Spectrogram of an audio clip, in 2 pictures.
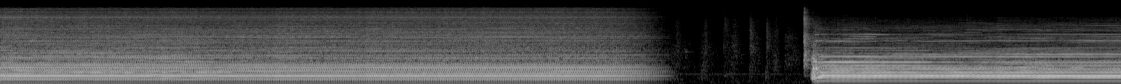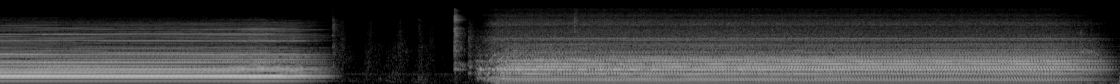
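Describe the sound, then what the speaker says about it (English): Three air compressors run one after another: a Milwaukee M18, a Ryobi 18-volt and a Harbor Freight unit. Each gives a loud, steady mechanical hum with strong tonal whine, and short silences separate them. "put this Milwaukee compressor to the test and see just how quiet it is"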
